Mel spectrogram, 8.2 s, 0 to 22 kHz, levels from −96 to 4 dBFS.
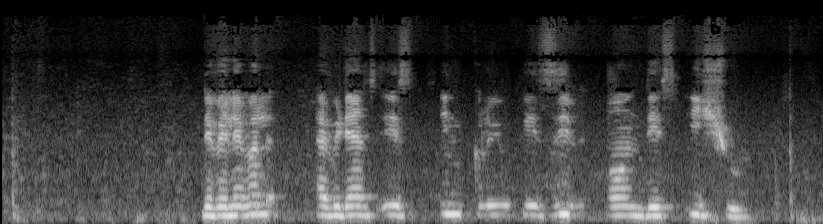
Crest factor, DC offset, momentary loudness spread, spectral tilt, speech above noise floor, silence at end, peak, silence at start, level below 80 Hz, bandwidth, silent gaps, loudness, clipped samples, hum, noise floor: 16 dB; under 0.1%; 17 LU; -7.5 dB/octave; 32 dB; 0.1 s; -2 dBFS; 0.1 s; -48 dBFS; 11 kHz; none; -17 LUFS; under 0.1%; none; -48 dBFS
